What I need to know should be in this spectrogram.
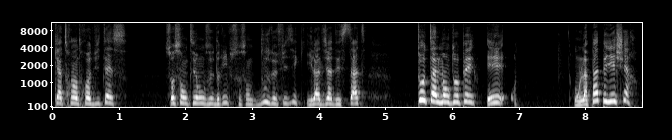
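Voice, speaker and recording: Young male gaming host, casual running commentary, chatty and excitable, a touch high-pitched. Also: normal speed. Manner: chatty, rambling, bursts into excited shouting at goals. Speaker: gaming YouTuber.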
